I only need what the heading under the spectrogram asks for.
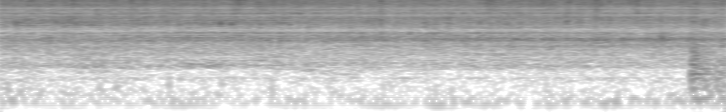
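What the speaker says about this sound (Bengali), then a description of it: "দিয়ে ভালো করে মশলাটাকে আমি এখন কষাবো" Spice paste with salt and turmeric frying in oil in a pan for chicken and egg curry, a steady close hiss of sizzling that runs evenly throughout with a faint scrape near the end.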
